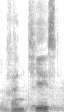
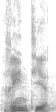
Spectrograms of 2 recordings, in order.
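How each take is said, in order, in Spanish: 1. Se pronuncia a la manera francesa. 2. Se pronuncia a la manera alemana.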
